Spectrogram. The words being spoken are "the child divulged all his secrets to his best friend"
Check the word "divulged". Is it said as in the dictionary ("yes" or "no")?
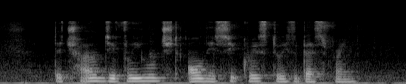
no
